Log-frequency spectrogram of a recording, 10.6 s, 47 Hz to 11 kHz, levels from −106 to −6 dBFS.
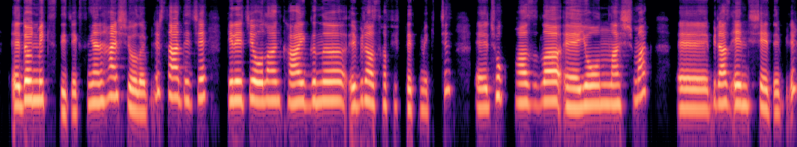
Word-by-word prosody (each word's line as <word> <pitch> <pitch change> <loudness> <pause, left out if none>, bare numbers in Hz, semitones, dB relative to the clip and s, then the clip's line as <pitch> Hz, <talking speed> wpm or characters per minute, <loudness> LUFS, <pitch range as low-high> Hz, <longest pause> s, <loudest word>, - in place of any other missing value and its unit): eee, 225 -1 +3
dönmek 275 -1 +6
isteyeceksin, 175 +4 -8
yani, 250 +1 +1
her 310 +4 +2
şey 315 -10 -3
olabilir. 190 - -2
Sadece 295 -1 +1 0.3
geleceğe 270 +1 +4
olan 270 +1 +2
kaygını, 260 +1 +1
eee, 225 +1 -1
biraz 250 -3 -1
hafifletmek 210 -4 -10
için, 390 +1 -11 0.3
eee, 205 0 -2
çok 310 +6 -5
fazla, 250 +1 +2
eee, 215 - +1
yoğunlaşmak, 235 - -1 0.4
eee, 200 -1 0
biraz 245 0 +1
endişe 230 -1 0
edebilir. 195 - -6
245 Hz, 135 wpm, -20 LUFS, 220-270 Hz, 0.4 s, dönmek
